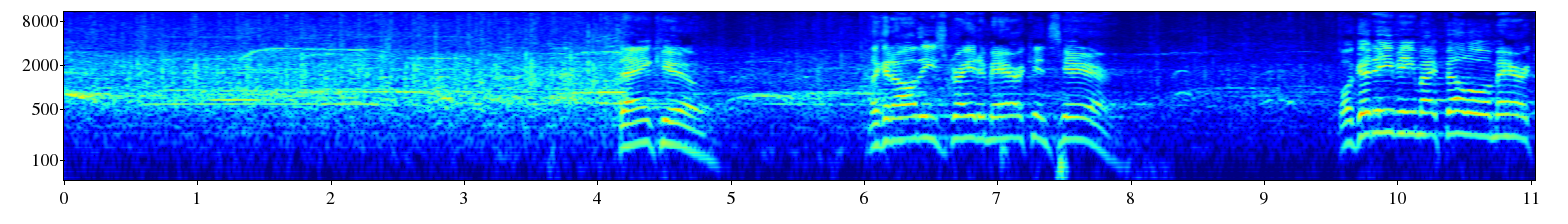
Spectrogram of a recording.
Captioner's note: applause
